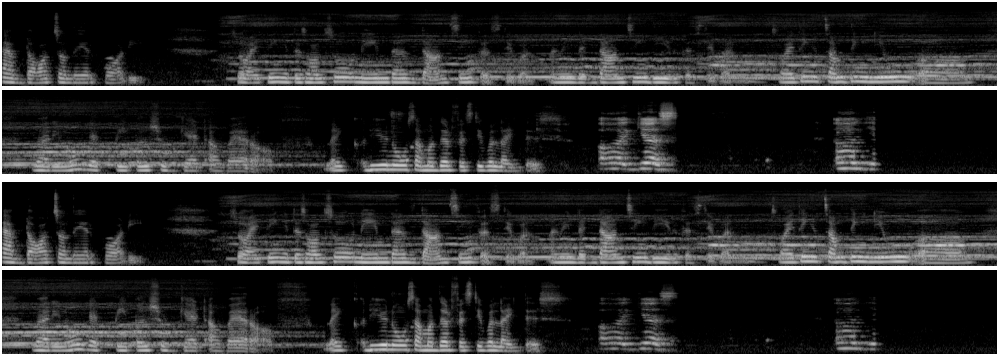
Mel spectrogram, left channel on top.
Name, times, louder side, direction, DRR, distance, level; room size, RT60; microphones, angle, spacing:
voice 1, 0.0-1.4 1.7-12.7 13.2-15.5, equal, 35° right, 0.5 m, -24 dB
sound 1, 2.2-13.2, right 2 dB, 15° right, 1.5 m, -29 dB
voice 2, 15.9-16.7 18.3-18.7, left 6 dB, 60° left, 0.4 m, -26 dB
2.7 x 2.2 x 2.7 m
head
